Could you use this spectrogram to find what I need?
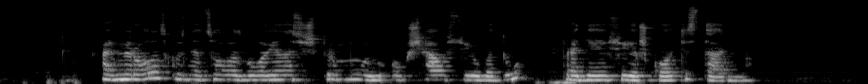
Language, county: Lithuanian, Utena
